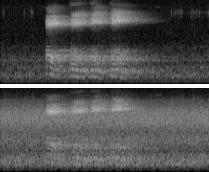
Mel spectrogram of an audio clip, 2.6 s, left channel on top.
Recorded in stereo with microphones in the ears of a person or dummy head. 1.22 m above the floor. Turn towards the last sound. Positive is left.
turn(degrees=20)  # may be behind; listen again after turning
